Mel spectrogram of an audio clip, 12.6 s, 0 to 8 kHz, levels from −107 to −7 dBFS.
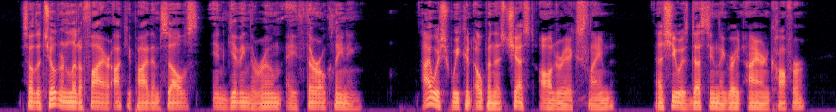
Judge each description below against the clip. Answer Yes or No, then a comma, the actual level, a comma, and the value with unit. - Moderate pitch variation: No, narrow, 2.3 semitones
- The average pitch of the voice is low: Yes, very low, 85 Hz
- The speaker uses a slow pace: No, average, 160 wpm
